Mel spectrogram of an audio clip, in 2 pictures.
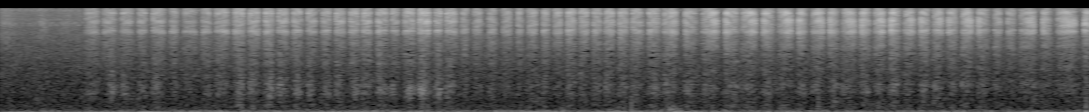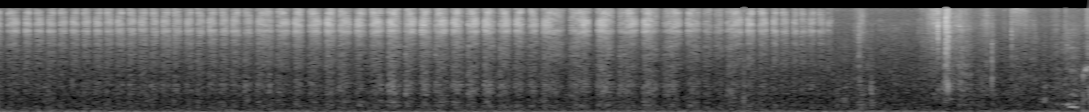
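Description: Coloured pencil shading on paper: quick back-and-forth strokes, about four a second, with a dry scratchy rasp. The strokes start about a second in and stop just before the end.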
